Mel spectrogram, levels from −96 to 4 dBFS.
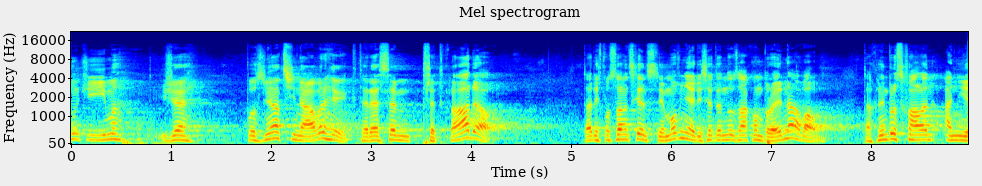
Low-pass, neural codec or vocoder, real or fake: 14.4 kHz; none; real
